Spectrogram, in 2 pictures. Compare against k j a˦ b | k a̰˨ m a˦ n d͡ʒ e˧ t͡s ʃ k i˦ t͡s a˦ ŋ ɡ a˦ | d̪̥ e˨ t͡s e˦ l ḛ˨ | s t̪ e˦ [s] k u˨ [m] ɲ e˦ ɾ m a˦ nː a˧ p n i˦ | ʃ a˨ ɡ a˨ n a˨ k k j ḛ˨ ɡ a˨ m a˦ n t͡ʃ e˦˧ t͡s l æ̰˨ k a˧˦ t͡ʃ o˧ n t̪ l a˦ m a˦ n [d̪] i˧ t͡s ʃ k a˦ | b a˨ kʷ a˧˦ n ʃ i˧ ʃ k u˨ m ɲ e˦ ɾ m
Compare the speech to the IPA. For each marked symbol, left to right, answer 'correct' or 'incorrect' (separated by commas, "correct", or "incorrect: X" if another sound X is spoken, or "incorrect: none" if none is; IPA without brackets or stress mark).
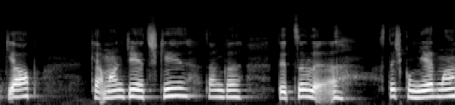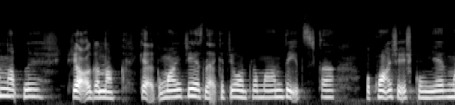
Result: incorrect: ʃ, correct, correct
